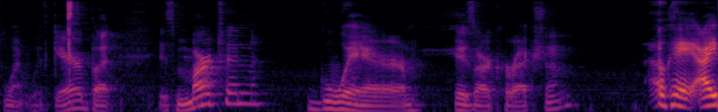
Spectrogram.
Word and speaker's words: Martin Guerre: It is Martin Guerre. Guerre is the French word for war, which I did know,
